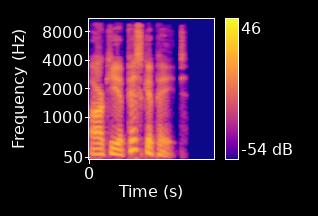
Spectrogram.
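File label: "archiepiscopate", English, British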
